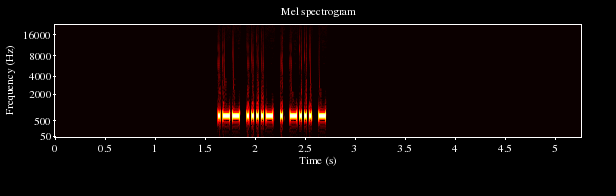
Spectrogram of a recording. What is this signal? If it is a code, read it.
Morse code, heard as a keyed tone, about 47 wpm, 700 Hz. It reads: W4EBT
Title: USA Call Signs - 5 Characters - Repeated 3x - 50wpm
